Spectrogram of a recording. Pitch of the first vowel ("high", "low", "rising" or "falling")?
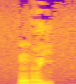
low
